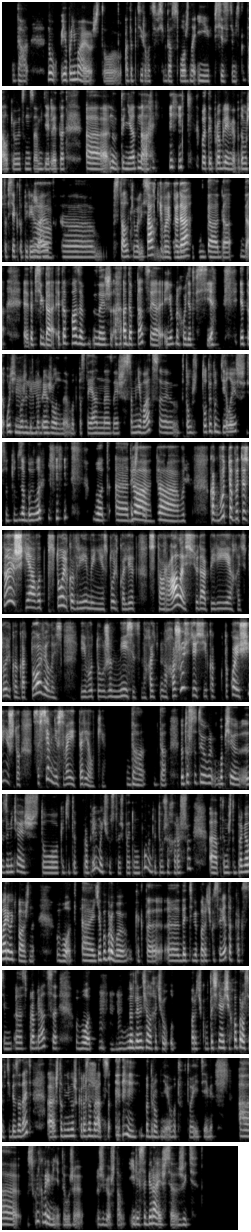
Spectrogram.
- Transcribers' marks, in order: tapping; chuckle; giggle; throat clearing
- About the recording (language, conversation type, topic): Russian, advice, Как быстрее привыкнуть к новым нормам поведения после переезда в другую страну?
